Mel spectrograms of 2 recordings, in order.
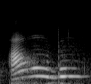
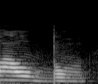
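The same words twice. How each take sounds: First: "Álbum" slowly, AL raised and stretched; tônica em ÁL. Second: "álbum" wrongly stressed as al-BUM, drawn out; tônica em BUM. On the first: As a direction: hold the first syllable of "Álbum" up high. ("Álbum" devagar, com o "Ál" levantado) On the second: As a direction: stretch the final BUM of "álbum". ("álbum" devagar, como "albúm") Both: Shown as a demonstration. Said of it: "pronuncia devagar e tenta levantar".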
